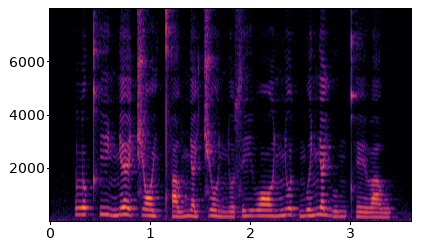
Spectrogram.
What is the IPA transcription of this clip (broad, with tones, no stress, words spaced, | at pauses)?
lo˥˨kʰiː˥˨ ɲɛː˥˨t͡ɕɔː˧˩j t̪ʰa˩˧w ɲa˩jt͡ɕoː˧˩ ɲo˩siː˧ ʋɔː˧ ɲoː˥˨t̚mu˧˥ə̯ɲa˥˨jʋuː˩ŋ pʰeː˩ʋa˩w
